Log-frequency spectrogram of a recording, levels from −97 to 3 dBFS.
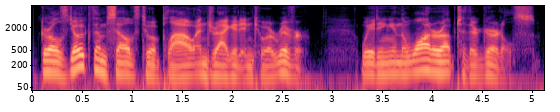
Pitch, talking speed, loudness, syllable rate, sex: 105 Hz, 235 wpm, -18 LUFS, 6.2 syllables/s, male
